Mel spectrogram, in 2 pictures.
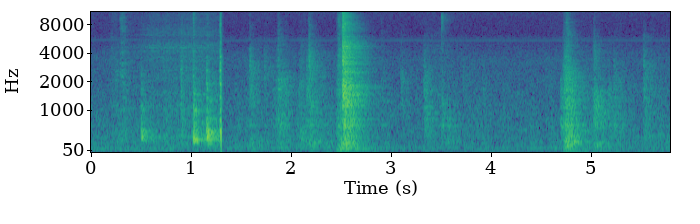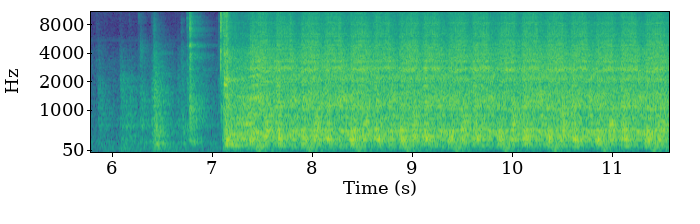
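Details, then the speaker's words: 1977 VW Westfalia van with a major miss, compression test: handling noises, then the starter cranks steadily at about four beats a second with even strokes; this cylinder reads only about 70. "that's only about 70. hmm not good amazed i even got this thing started at all last night"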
